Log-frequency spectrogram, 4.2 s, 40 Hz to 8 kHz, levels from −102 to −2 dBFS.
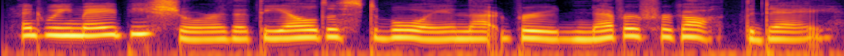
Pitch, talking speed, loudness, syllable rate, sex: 230 Hz, 225 wpm, -15 LUFS, 4.8 syllables/s, female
